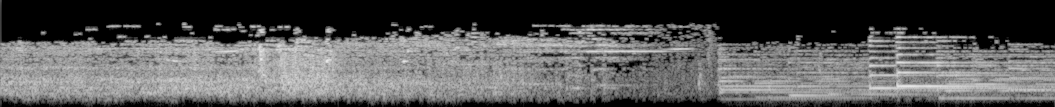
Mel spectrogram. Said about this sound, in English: And now let us stop these trains.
